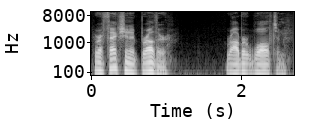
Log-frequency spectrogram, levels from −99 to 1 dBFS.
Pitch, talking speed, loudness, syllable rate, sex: 95 Hz, 110 wpm, -17 LUFS, 6.6 syllables/s, male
